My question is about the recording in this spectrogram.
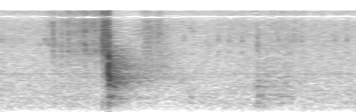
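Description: A knife cuts through a piece of food to halve it, giving one sharp, crisp chop followed by a softer second cut. A faint, steady background hiss runs throughout.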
